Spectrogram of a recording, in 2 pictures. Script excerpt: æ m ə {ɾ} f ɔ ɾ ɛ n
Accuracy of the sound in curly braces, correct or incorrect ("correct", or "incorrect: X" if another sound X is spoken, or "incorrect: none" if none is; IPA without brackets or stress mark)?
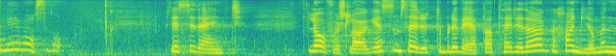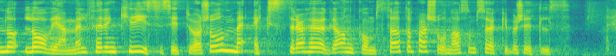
incorrect: l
